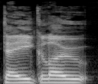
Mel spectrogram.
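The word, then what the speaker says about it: Day-Glo: yeah it just i is it day glow it day yeah you're right actually um so if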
